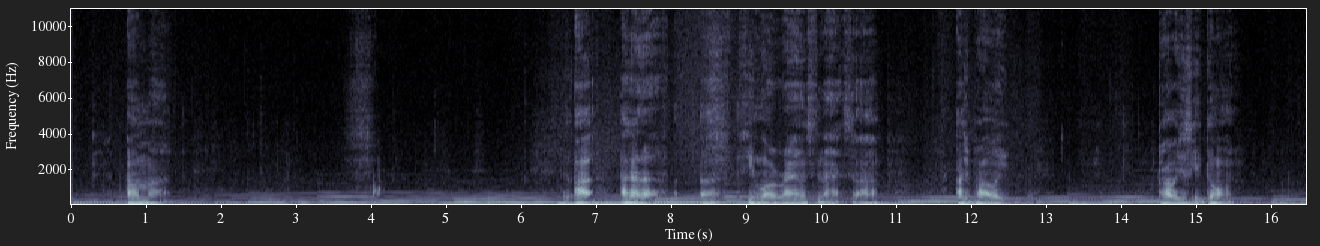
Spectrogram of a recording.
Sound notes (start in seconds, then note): none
